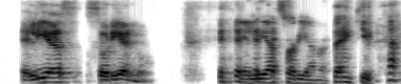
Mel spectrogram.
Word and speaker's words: Elias Soriano: pronouncing my name right elias soriano elias thank you not not elias elijah you're allowed as you're right in that sir there's no jay all right man god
